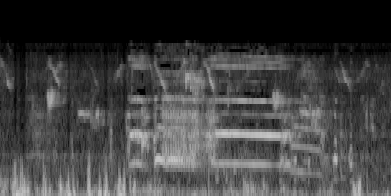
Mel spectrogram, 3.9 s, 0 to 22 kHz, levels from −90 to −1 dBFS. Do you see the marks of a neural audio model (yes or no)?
no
